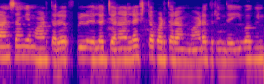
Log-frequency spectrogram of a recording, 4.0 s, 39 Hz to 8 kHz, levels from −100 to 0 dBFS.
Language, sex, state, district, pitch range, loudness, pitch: Kannada, female, Karnataka, Bellary, 185-200 Hz, -33 LUFS, 190 Hz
